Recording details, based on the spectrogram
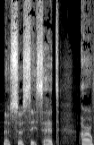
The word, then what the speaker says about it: cette: Now, the feminine version of this is cette. And it's spelled C-E-double-T-E, cette.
